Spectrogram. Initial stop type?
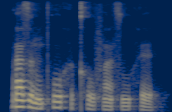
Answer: aspirated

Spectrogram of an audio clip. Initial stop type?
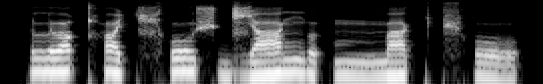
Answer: aspirated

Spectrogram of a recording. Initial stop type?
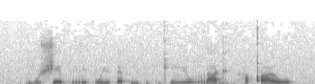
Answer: implosive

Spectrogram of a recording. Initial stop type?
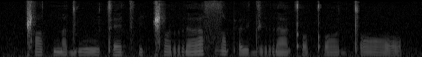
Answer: click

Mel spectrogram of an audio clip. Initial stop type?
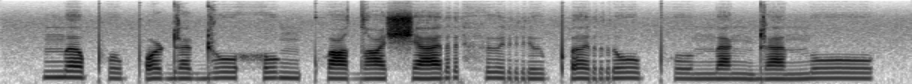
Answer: aspirated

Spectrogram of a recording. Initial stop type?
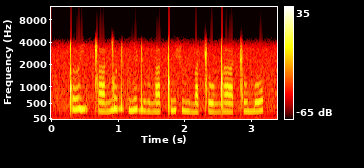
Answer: click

